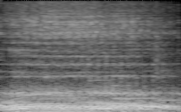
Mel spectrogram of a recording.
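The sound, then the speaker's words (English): A crocodilian's deep closed-mouth rumble, a loud, steady low drone with a growling, engine-like texture that holds for nearly two seconds before easing off slightly at the end. “Actually, in crocodilians, some of the sounds that to us would sound most like a roar, they're kind of a rumble.”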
